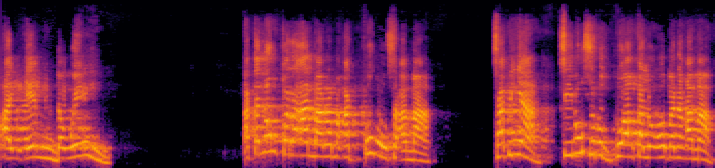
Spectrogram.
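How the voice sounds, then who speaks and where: High-voiced Filipino priest in a roomy church. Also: male voice. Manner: preaching with rhetorical questions and quick jokes. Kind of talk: sermon.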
